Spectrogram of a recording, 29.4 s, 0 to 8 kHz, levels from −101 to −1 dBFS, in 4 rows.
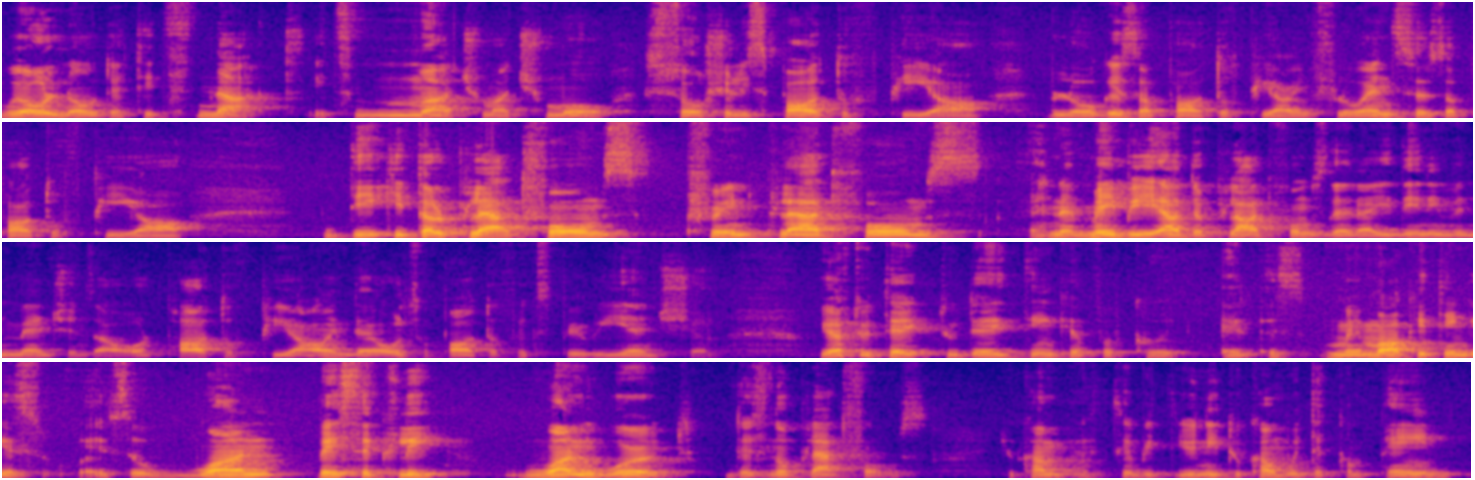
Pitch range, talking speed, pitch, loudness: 100-125 Hz, 165 wpm, 115 Hz, -26 LUFS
